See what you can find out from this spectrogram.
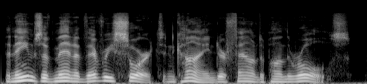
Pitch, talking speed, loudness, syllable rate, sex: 135 Hz, 230 wpm, -16 LUFS, 5.6 syllables/s, male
